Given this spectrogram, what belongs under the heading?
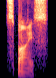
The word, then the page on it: spice: British English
